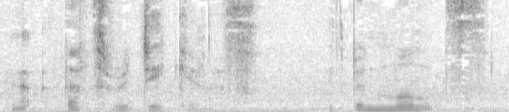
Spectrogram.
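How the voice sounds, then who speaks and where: An actress playing a sceptical, guarded horror novelist in a naturalistic audio drama, speaking in a dry, curt way. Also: female voice, lowish voice, moderate pace, background noise, lightly acted.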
